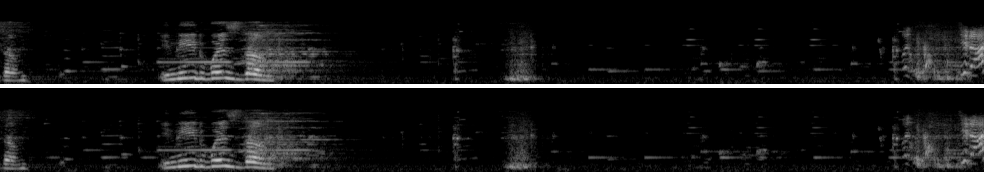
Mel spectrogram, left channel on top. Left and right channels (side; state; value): both; normal; correlation 0.53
